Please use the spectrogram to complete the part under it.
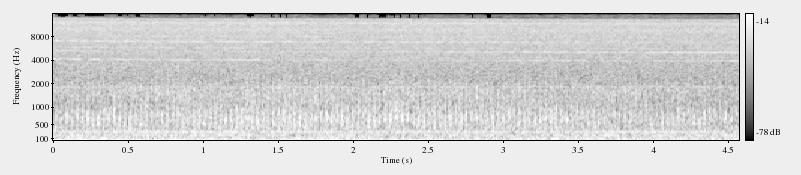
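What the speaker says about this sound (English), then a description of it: "watching me here fly the helicopter is probably not the best thing" An X-Trident AW-109 helicopter in X-Plane 12 drones steadily throughout, a continuous dense rotor and turbine roar at constant level with no voices.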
